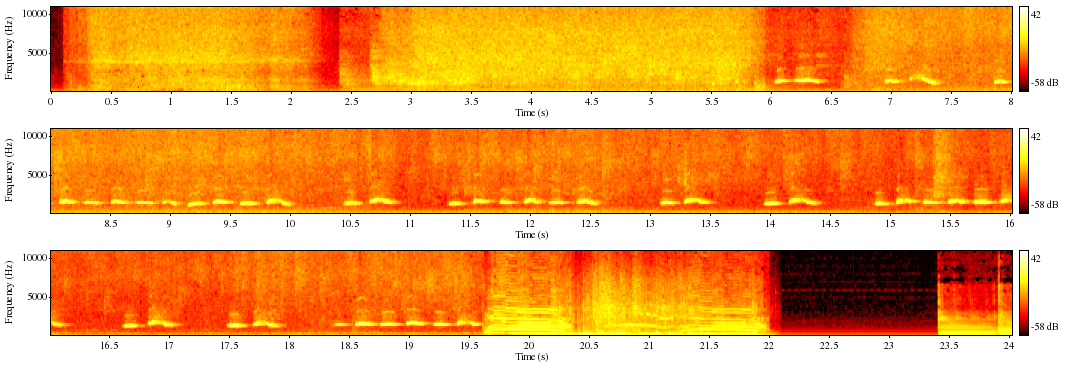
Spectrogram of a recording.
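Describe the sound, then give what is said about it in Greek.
A man whistles in the bath, a tune of many short, high, repeated notes over a steady hiss, ending in a brief, louder rough burst and then quiet. “εμείς εδώ θα πάμε τώρα να ακούσουμε τι κάνει στο μπάνιο του, τι σφυρίζει”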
